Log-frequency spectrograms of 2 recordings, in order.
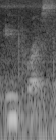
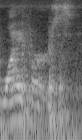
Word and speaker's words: Ypres: The British made fun of the name of this Belgian town by calling it Wipers. If you look at the way it's spelled, it's Ypres.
